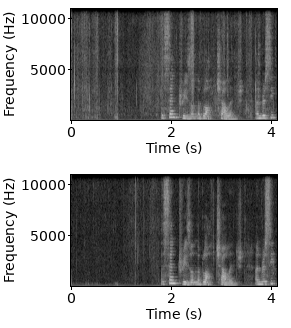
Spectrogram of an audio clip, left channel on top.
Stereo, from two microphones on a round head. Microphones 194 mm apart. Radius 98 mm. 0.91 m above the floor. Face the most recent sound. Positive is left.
turn(degrees=-40)  # may be behind; listen again after turning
